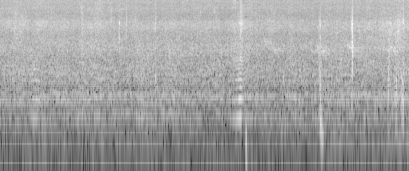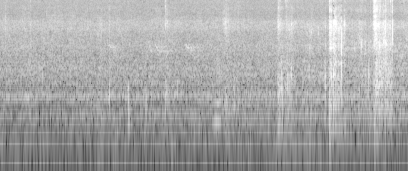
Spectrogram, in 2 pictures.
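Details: Honey bees during a routine hive inspection, the colony calm and quiet; a continuous low buzzing drone under frequent clicks, knocks and scraping handling noises that grow louder toward the end.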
